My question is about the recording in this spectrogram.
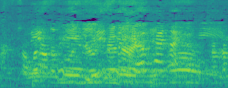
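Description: Speech only: people talking in Thai.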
